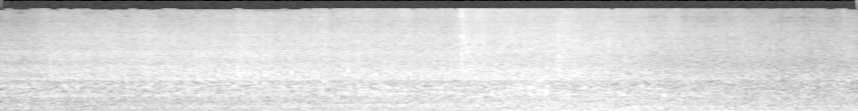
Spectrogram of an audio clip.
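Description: A motor vehicle driving past on a wet street, its engine rumble and tyre hiss swelling to a peak about four to five seconds in and then easing off.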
